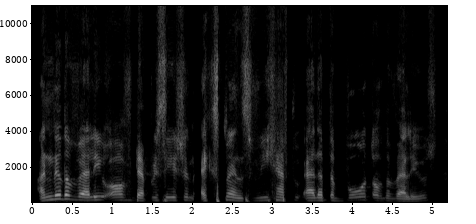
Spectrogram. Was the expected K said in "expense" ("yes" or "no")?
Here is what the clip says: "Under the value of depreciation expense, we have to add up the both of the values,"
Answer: yes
